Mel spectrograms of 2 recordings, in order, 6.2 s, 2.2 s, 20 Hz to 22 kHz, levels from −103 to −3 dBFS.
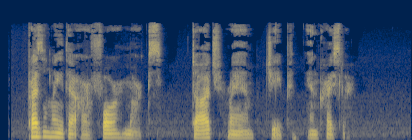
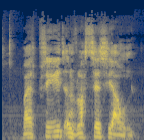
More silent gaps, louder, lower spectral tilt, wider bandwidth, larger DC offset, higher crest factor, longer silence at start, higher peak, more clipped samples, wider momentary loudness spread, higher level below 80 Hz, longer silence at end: neither; second, -25 LUFS vs -16 LUFS; about the same, -4 dB/octave vs -3 dB/octave; second, 11.5 kHz vs 15.5 kHz; neither; first, 24 dB vs 18 dB; first, 0.4 s vs 0.15 s; about the same, 0 dBFS vs 0 dBFS; neither; first, 14 LU vs 7 LU; second, -54 dBFS vs -48 dBFS; first, 0.9 s vs 0.2 s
